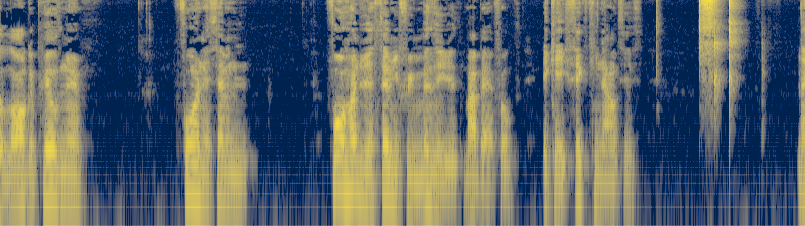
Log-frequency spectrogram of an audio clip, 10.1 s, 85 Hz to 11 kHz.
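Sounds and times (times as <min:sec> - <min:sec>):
can tab clicks: 0:08.2 - 0:09.6.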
